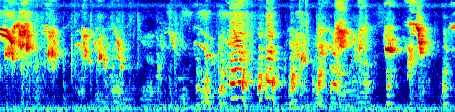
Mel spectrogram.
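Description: Chickens cluck and chatter in a lively, overlapping flock close by, with brief wing flutters mixed in and faint human voices in the background.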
